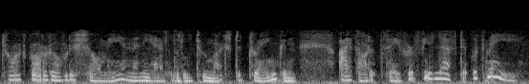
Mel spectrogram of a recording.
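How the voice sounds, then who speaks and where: A woman's voice: lowish voice, expressive, fast talker. An actress playing a fretful young engaged woman in a 1940s radio melodrama, breathless, hesitant and imploring. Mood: anxious confiding. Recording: muffled, noisy 1940s radio recording.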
